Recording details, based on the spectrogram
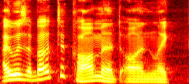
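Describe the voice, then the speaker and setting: A young man doing casual livestream commentary on a game, rambling and halting as he repeats himself. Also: a little high, big pitch swings, fairly bright tone, soft background music. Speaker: game streamer.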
